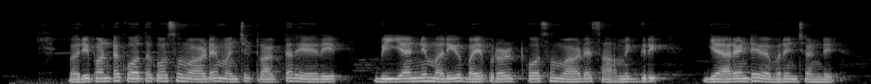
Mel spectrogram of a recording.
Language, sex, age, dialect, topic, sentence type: Telugu, male, 18-24, Utterandhra, agriculture, question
